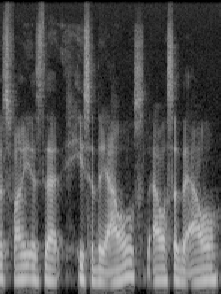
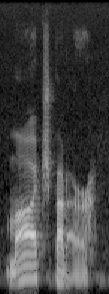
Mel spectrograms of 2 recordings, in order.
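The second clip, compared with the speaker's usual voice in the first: put-on storybook-style alligator character voice; 3 semitones lower than usual. Reading a story aloud, the alligator answers Ben, in an alligator voice. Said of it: "My alligator voice".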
